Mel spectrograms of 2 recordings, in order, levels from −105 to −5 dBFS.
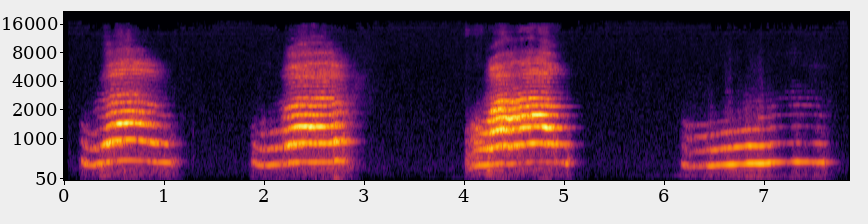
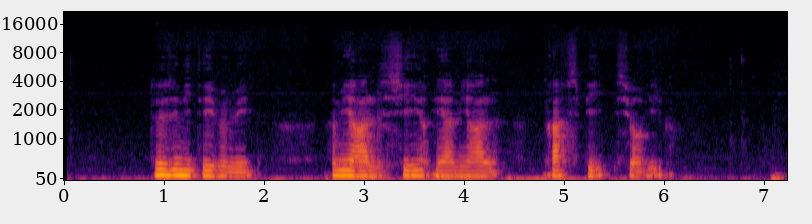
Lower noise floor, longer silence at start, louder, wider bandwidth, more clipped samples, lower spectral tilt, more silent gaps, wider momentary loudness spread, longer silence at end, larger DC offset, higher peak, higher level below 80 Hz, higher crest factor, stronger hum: first, -78 dBFS vs -71 dBFS; second, 0.2 s vs 0.9 s; first, -17 LUFS vs -39 LUFS; first, 11 kHz vs 4.8 kHz; neither; second, 0 dB/octave vs -10.5 dB/octave; neither; first, 25 LU vs 18 LU; first, 0.25 s vs 0.05 s; neither; first, -2 dBFS vs -20 dBFS; second, -80 dBFS vs -58 dBFS; about the same, 20 dB vs 20 dB; neither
